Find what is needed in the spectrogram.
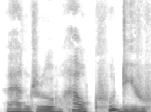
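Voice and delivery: high, slow reproachful moan. Acted. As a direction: moan at the ungrateful dog. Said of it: "moaned Miss Lark".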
